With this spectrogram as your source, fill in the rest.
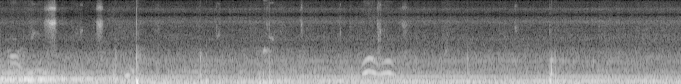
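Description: A basketball bounces on an outdoor court.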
